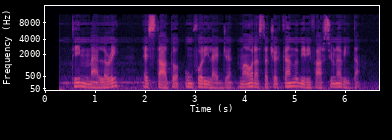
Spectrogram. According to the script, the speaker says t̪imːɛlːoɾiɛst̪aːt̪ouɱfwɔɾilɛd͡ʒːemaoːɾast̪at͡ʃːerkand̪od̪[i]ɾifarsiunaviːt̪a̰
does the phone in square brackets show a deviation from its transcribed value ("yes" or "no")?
no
